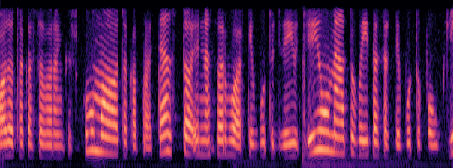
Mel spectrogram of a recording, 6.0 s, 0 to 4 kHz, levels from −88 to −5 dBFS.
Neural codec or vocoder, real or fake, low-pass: none; real; 3.6 kHz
